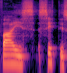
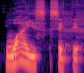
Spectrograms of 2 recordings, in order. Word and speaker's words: Vice City: så har någon skrivit en recension där de tycker att podden är bra, men de undrar varför du uttalar Vice City som Wise City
